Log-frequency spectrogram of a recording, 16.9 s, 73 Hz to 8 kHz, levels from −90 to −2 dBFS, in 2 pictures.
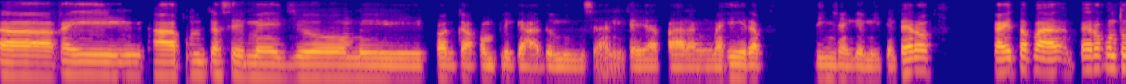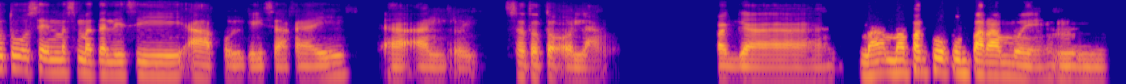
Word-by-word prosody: ah, 125 -1 +7
kay 130 -1 0
Apple 130 +1 +3
kasi 130 -1 -1
medyo 115 -1 0
may 105 -1 -3
pagkakomplikado 105 -1 -2
minsan 95 -1 -7
kaya 95 0 -3
parang 95 0 -1
mahirap 110 +1 0 0.3
din 110 -1 -6
siyang 105 -1 -4
gamitin. 100 -1 -6
Pero 160 +2 +4 0.4
kahit 150 +1 +6
papaano 155 -3 +4
pero 170 +1 +2
kung 185 0 -2
tutuusin 170 -5 -1
mas 145 0 -5
madali 130 -2 +1
si 125 -2 -3
Apple 105 -2 -2
kaysa 105 +1 -5
kay, 105 +4 -4 0.3
ah, 95 -1 0
Android 95 -1 -8 0.2
sa - - -4
totoo - - 0
lang - - -6 0.8
'pag, 105 -1 +2
ah, 95 -1 -2 0.3
ma 125 +2 +4
mapagkukumpara 145 -2 +5
mo 120 -2 -2
eh, 100 -2 -3
mm. 100 -2 -7
115 Hz, 135 wpm, -24 LUFS, 105-130 Hz, 0.8 s, ah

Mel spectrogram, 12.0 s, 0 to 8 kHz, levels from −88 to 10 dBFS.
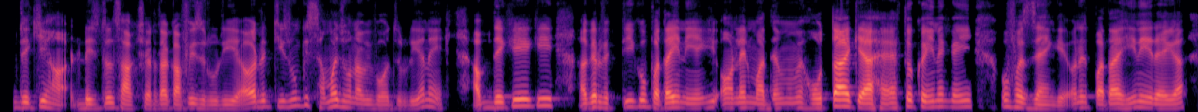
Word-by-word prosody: देखिए 140 +2 -3
हाँ, 120 - -2 0.2
डिजिटल 120 +3 -2
साक्षरता 115 0 -1
काफ़ी 115 +3 -1
ज़रूरी 110 -1 -8
है 105 - -2
और 150 +2 +2
चीज़ों 155 +4 -7
की 205 - -8
समझ 165 +1 -2
होना 130 -5 -3
भी 115 - -7
बहुत 105 -1 -7
ज़रूरी 105 0 -10
है - - -3
ना? - - -6 0.4
अब 140 - +1
देखिए 175 +6 +3
कि 185 +1 -1 0.3
अगर 140 +5 +3
व्यक्ति 145 +4 -5
को 165 +1 -2
पता 135 -3 +3
ही 145 +1 +5
नहीं 125 -3 -4
है 125 +1 -3
कि 150 +3 -7
ऑनलाइन 135 +1 0
माध्यमों 120 +2 -3
में 140 - -4
होता 130 +8 +8
क्या 125 -6 +7
है, 125 +2 0
तो 165 +6 -1
कहीं 155 -1 0
न 165 - -2
कहीं 155 +1 -2 0.3
वो 165 - -2
फँस 145 -6 0
जाएँगे। 105 -4 -2
उन्हें 140 +3 -5
पता 120 +2 +4
ही 125 +3 0
नहीं 145 -3 +1
रहेगा 120 +1 +1
130 Hz, 230 wpm, -24 LUFS, 120-150 Hz, 0.4 s, होता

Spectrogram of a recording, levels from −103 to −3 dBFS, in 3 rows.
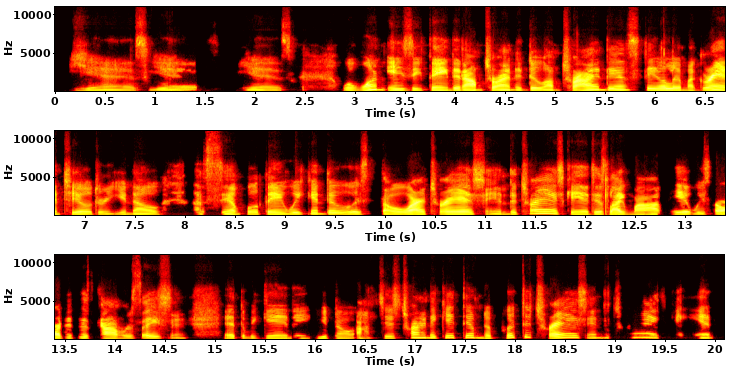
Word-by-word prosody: Yes, 115 -6 -10
yes, 110 -3 -7 0.6
yes. 100 -3 -9 0.5
Well, 110 -2 -4
one 220 - +2
easy 185 -2 0
thing 170 0 +4
that 145 -1 +2
I'm 185 +6 +6
trying 130 -7 +3
to 115 - -5
do, 115 +2 -1
I'm 105 0 -2
trying 195 - +5
to 210 - 0
instill 200 -1 +1
in 185 -2 0
my 160 - -3
grandchildren, 130 - +3
you 135 +2 -7
know, 125 -3 -3 0.4
a - - -9
simple 180 +7 -4
thing 190 +2 +2
we 205 +1 -2
can 210 0 -2
do 215 -2 -1
is 115 - -5
throw 115 +6 +1
our 155 +4 +9
trash 180 +2 +3
in 130 +9 -8
the 195 - -3
trash 240 +2 0
can 175 -1 0
just 170 0 -3
like 165 0 +4
mom 165 +3 +3
did. 185 -2 +2
We 135 - -8
started 145 +3 +2
this 165 -1 -6
conversation 175 +2 -1 0.4
at 150 +1 -4
the 165 - -12
beginning, 165 +1 -8
you 180 0 -7
know, 150 -1 -8
I'm - - -7
just 185 0 -10
trying 230 0 -1
to 220 - -3
get 245 +4 -6
them 250 -3 -5
to 180 - -5
put 235 +4 -3
the 305 - -7
trash 240 +2 0
in 215 +1 -10
the 225 - -16
trash 255 -1 -9 0.4
can. - - -2
170 Hz, 185 wpm, -23 LUFS, 135-200 Hz, 0.6 s, our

